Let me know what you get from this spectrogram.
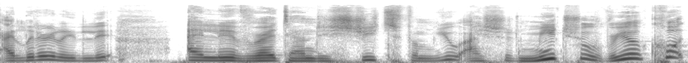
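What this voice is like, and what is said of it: Bad put-on French accent. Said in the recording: “that was a really bad French accent.”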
